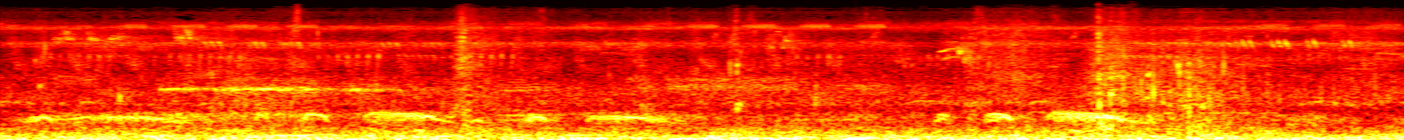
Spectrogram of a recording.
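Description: Birds calling in the background, a run of short low notes repeated about twice a second, with one higher whistled note about a second in. Under them is a steady low rumble.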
